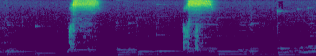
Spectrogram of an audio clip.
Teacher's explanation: 이를 맞물린 상태에서 성대를 울리지 않고 바람 소리로만 x 하고 소리를 내시면 됩니다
